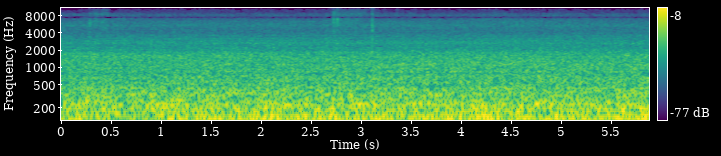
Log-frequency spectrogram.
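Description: Steady low rumble of a car driving at about 45 mph, tyre and engine noise heard from inside the cabin.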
